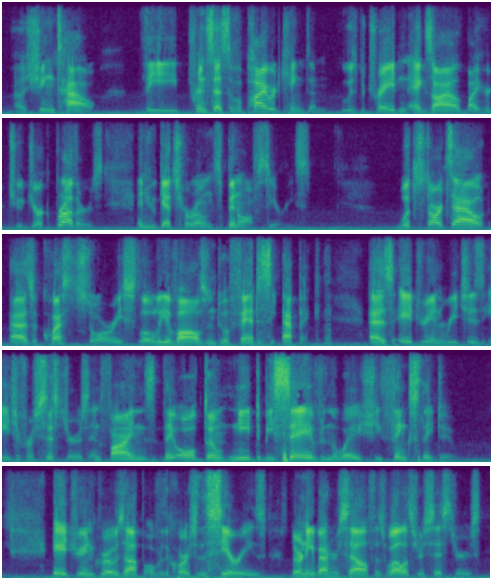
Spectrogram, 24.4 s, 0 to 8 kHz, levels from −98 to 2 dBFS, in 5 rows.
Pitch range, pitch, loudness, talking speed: 130-160 Hz, 145 Hz, -21 LUFS, 195 wpm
